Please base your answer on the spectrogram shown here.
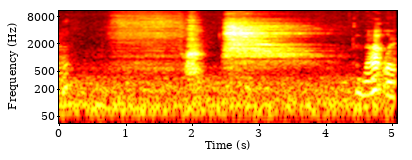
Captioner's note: breathing deeply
